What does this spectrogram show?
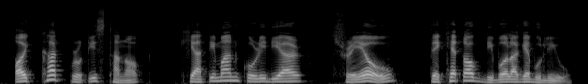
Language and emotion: Assamese, neutral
